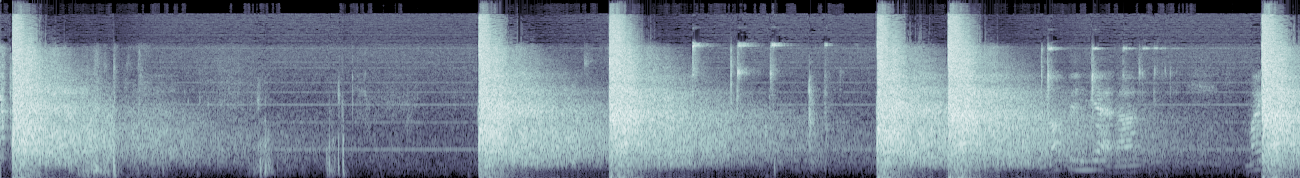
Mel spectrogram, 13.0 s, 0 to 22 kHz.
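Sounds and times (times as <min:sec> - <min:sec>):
pistol shots echoing: 0:00.1 - 0:00.8, 0:04.8 - 0:07.7, 0:08.8 - 0:10.9, 0:12.6 - 0:13.0.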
